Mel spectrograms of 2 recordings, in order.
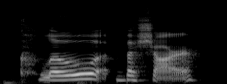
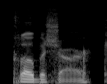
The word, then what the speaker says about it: Klobuchar: So you were curious about how to pronounce her name, and according to the pronunciation on Wikipedia, it is Klobuchar. – Klobuchar, okay. – Like, emphasis on the Klobuchar.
